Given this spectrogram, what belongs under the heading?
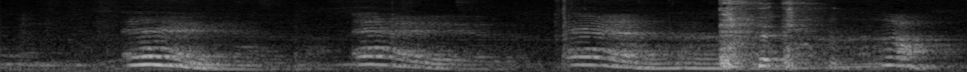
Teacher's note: en portant le bout de la langue jusqu'au haut du palais, de sorte qu'étant frôlée par l'air qui sort avec force, elle y cède et revient toujours au même endroit, faisant une manière de tremblement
